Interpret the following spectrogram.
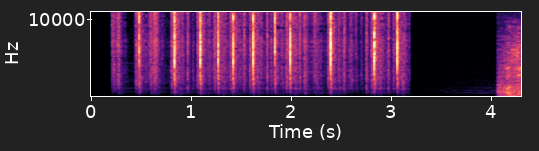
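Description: Typewriter sound effect: about fifteen sharp, irregularly spaced clacks over three seconds, then stopping, with a faint lingering tone after the last one.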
